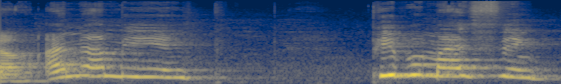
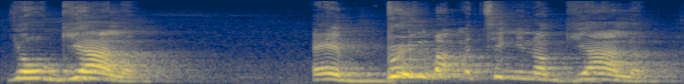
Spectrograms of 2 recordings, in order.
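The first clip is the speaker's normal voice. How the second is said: upset patois outburst; 3 semitones higher, 7 dB louder than usual. Acted. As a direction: yell at her to bring your thing back. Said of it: "when you get upset".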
